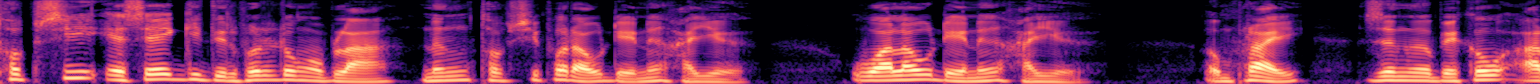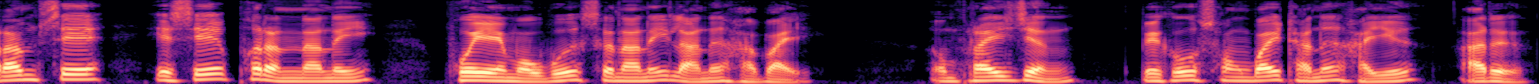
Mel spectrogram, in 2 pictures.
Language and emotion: Bodo, neutral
